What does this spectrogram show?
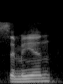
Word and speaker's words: Simeon: on YouTube simeon panda his name is spelled like simon but it's simeon with the e last name panda and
